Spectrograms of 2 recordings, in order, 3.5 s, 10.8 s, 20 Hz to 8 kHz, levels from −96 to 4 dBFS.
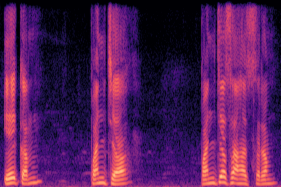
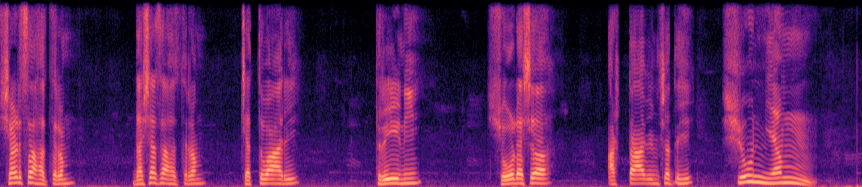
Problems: constant background noise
